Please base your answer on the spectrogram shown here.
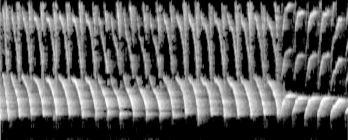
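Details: A young canary learning to sing in the afternoon gives a fast, high series of repeated downslurred chirps, about four per second, rolling on steadily with slight changes in pitch.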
